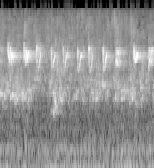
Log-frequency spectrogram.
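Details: Javan bush lark, Parva type, singing a rapid series of short, high chirping notes, about three or four per second, slightly blurred and uneven in rhythm.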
